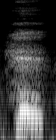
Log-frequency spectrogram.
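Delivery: a mock shocked gasp. People reacting to rough talk: mock shocked gasp. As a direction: gasp like the easily offended. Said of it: "everybody be like".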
